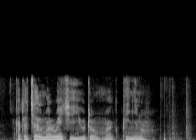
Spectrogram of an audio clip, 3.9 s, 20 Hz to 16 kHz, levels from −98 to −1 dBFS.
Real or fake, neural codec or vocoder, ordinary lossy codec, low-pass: real; none; none; 7.2 kHz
